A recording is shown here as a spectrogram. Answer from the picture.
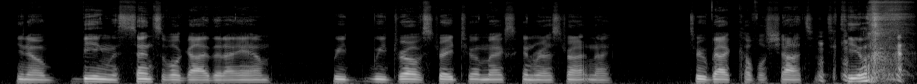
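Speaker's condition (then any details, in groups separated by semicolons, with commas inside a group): Early onset Parkinson's, young onset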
